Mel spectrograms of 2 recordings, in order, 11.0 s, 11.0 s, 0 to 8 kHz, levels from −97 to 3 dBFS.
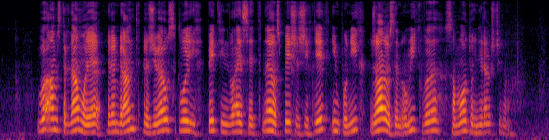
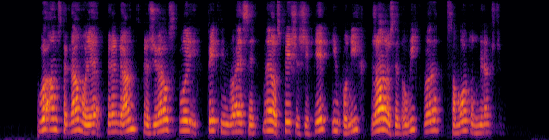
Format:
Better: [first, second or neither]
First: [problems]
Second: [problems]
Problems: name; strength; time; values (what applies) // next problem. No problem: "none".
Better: first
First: none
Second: noise reduction (neural mask model DeepFilterNet 3)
